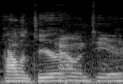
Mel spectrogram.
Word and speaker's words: Palantir: Palantir.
